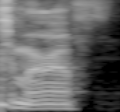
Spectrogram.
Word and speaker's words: Kitamura: Kitamura.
